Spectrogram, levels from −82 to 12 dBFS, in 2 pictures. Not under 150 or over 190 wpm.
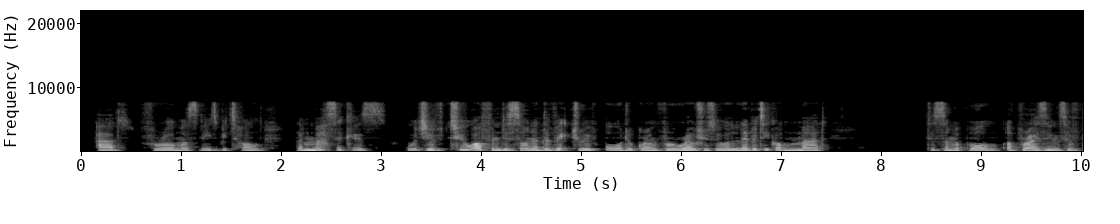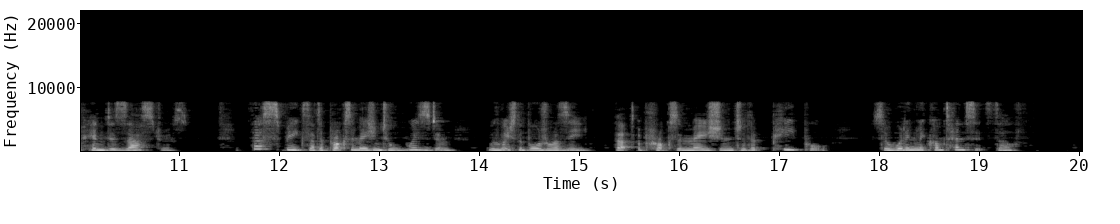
Yes: average, 155 wpm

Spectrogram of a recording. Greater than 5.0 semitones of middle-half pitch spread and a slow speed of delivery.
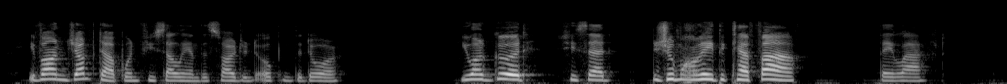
No: average, 4.5 semitones; slow, 130 wpm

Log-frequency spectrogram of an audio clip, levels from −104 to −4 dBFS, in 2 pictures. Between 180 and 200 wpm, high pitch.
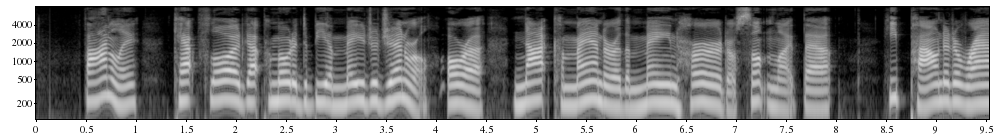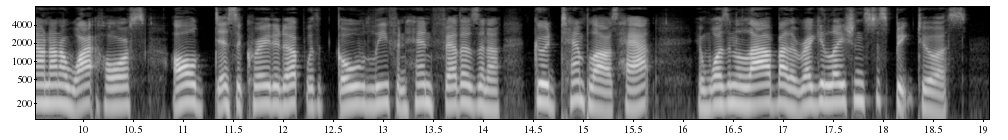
No: average, 165 wpm; high, 200 Hz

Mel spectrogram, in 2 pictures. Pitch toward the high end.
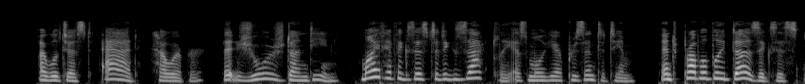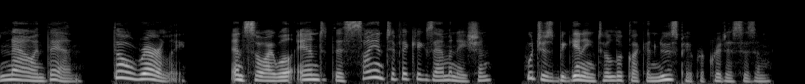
Yes: high, 195 Hz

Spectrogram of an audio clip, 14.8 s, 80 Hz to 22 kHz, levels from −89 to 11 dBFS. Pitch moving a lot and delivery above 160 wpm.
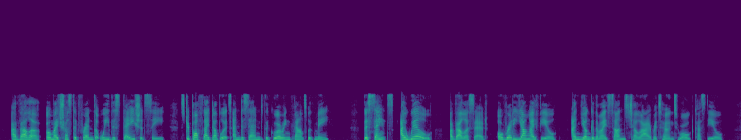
No: average, 3.6 semitones; average, 175 wpm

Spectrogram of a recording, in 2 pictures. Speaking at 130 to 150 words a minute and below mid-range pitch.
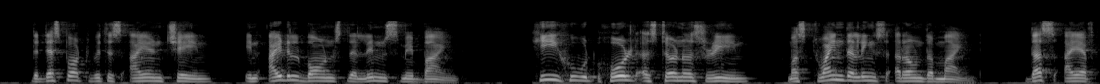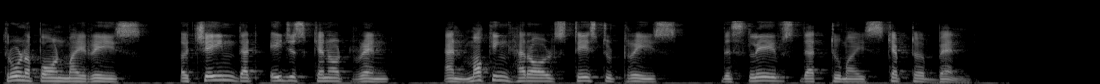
No: average, 145 wpm; medium, 150 Hz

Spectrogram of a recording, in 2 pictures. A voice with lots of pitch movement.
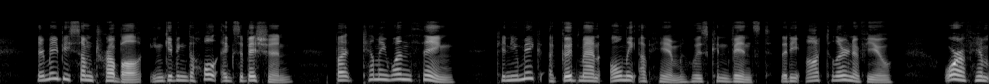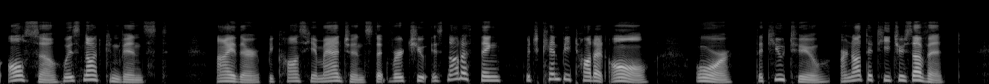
Yes: wide, 6.9 semitones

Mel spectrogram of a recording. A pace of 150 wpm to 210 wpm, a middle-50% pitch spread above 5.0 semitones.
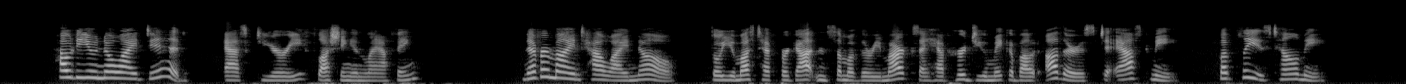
Yes: average, 165 wpm; wide, 5.5 semitones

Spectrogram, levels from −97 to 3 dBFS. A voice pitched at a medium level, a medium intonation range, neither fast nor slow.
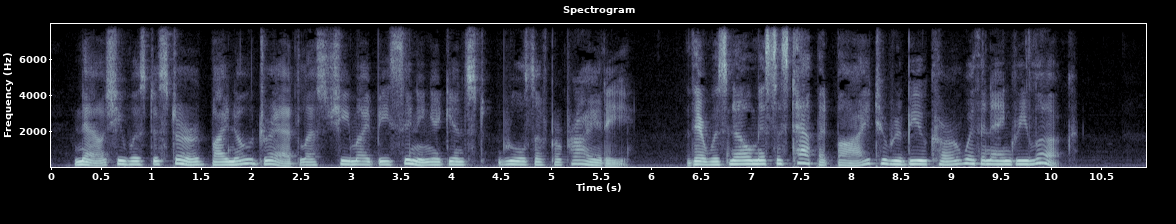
Yes: medium, 175 Hz; average, 3.5 semitones; average, 160 wpm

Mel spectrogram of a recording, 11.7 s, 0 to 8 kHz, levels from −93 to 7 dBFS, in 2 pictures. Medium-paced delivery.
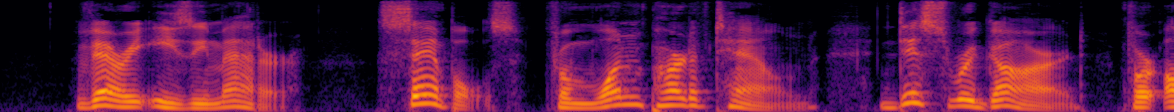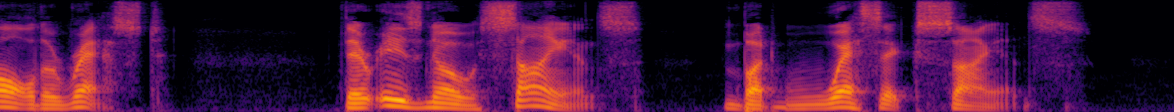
No: slow, 105 wpm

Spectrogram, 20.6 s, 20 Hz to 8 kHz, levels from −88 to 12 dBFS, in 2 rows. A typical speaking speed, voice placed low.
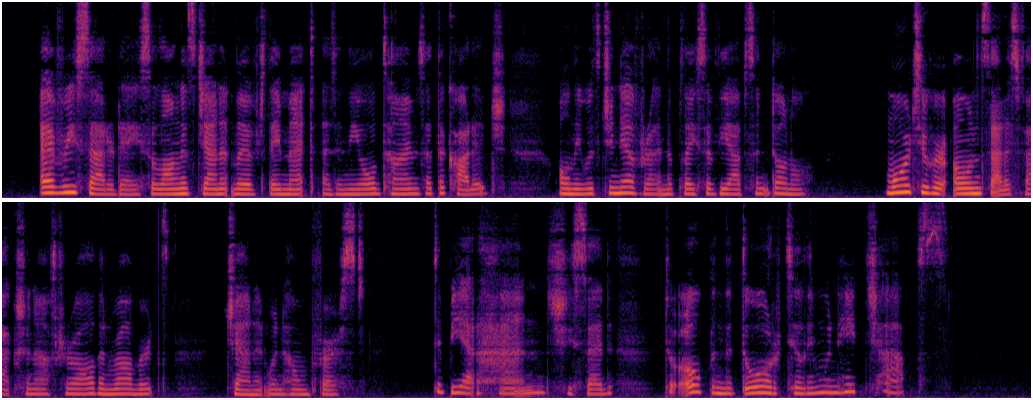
No: average, 160 wpm; high, 205 Hz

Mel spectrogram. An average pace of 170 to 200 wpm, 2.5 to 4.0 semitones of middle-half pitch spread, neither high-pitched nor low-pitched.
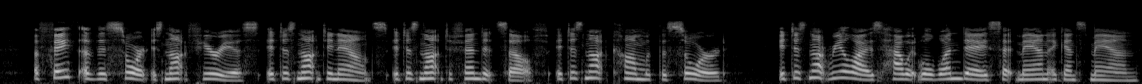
No: average, 195 wpm; average, 3.1 semitones; high, 245 Hz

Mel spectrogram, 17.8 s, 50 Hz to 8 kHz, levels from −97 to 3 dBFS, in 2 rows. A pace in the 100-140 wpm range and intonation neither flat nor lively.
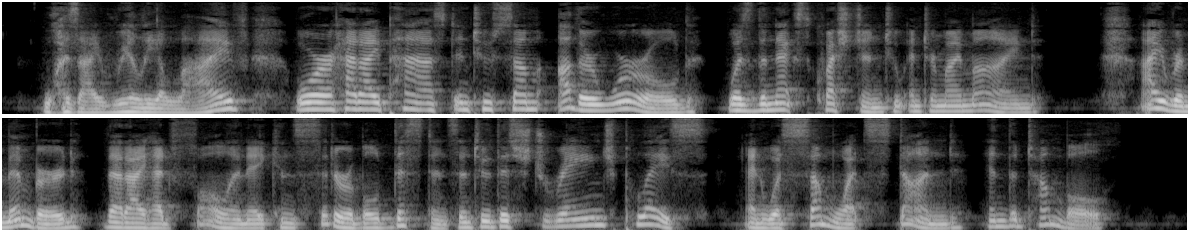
No: slow, 135 wpm; wide, 7.6 semitones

